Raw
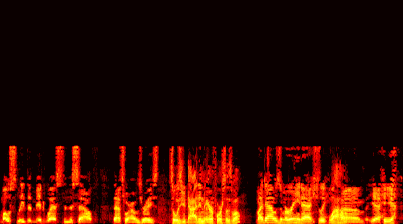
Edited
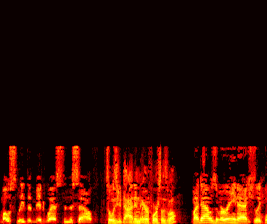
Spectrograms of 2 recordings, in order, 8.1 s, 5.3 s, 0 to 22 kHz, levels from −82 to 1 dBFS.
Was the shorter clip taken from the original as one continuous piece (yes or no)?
no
